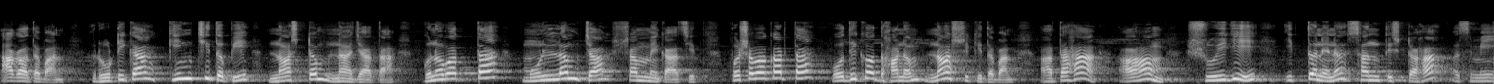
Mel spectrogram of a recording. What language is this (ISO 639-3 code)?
san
